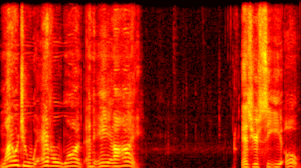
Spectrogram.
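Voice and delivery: high-pitched freaked-out panicky voice. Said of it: "freaking out and going".

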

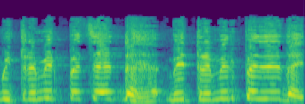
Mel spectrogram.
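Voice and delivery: put-on acted panicky boy voice. Telling a story, voicing a boy as he panics. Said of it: "Que entra en pánico".

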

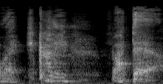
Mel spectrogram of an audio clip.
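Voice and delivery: menacing, scary, high-pitched calling-out tone. Retelling how someone called out to him from behind, imitating a scary tone. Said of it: "口調がめっちゃ怖くて".

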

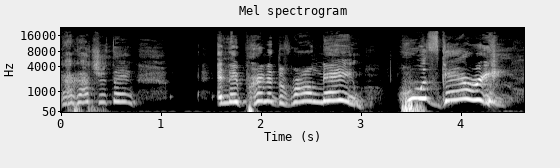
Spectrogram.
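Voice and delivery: frantic alarm, very high, loud and shrill. Retelling a cousin's phone call about misprinted wedding invitations: imitating a panicked cousin. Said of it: "My cousin called me panicking".

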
